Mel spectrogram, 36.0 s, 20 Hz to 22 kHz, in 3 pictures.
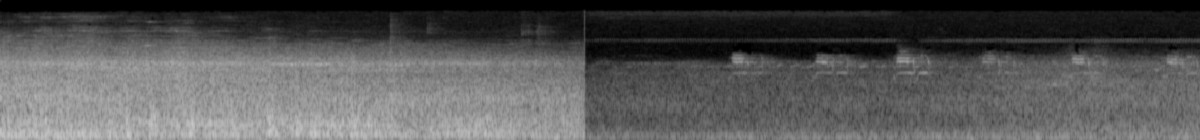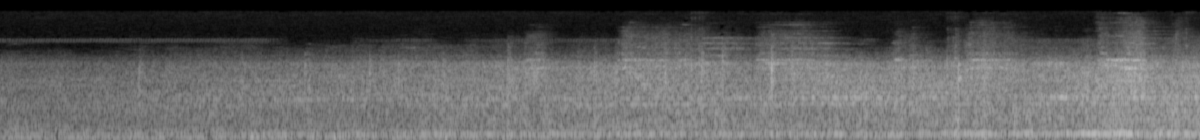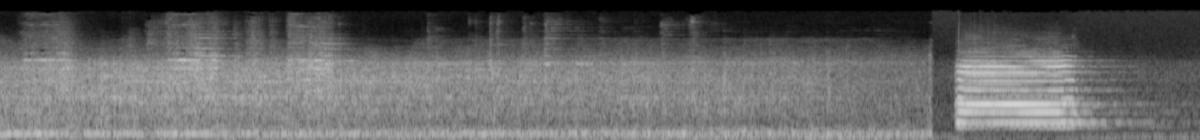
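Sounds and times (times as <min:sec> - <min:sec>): railcar engine droning: 0:00.0 - 0:36.0
train horn blast: 0:33.5 - 0:36.0.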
